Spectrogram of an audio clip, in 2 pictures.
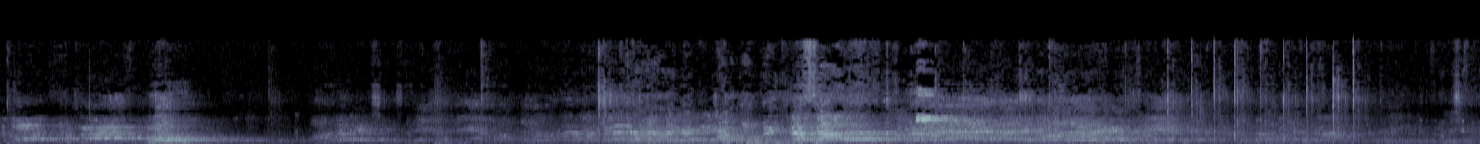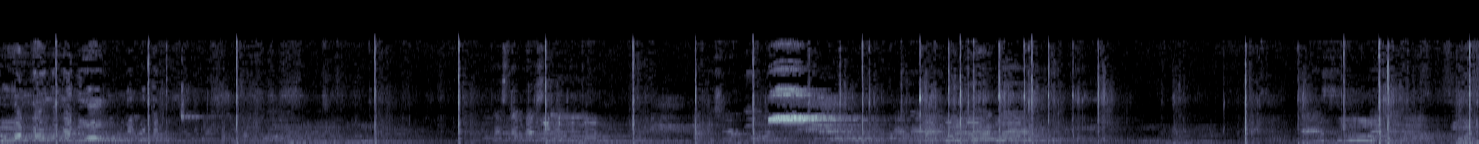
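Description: Young people shout and chatter in a large echoing hall.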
